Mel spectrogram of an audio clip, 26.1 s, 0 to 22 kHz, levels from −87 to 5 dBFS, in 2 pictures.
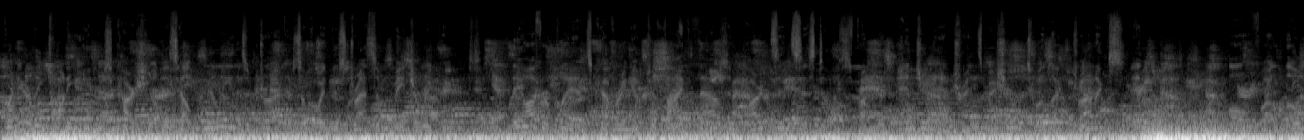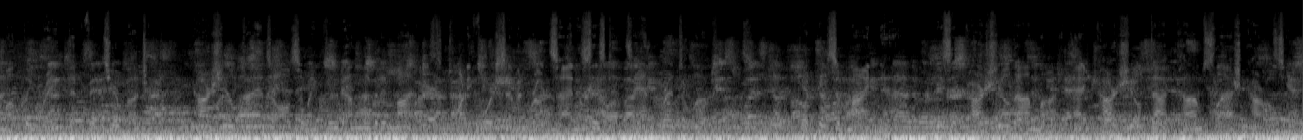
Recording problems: chatter from many people; very loud; throughout; 1 dB above the speech
wind noise on the microphone; heavy; 1 dB below the speech

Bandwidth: 16 kHz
